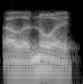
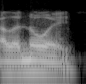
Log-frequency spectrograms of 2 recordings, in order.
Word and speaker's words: Illinois: in the state of Illinois. The S is supposed to be silent, but then the people who don't live there, they pronounce it Illinois.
